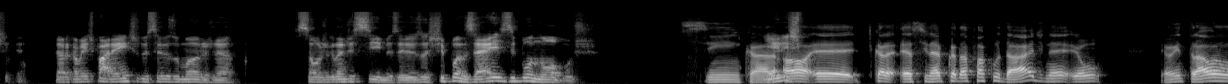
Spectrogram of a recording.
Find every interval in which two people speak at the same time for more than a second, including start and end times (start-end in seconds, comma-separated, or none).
none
